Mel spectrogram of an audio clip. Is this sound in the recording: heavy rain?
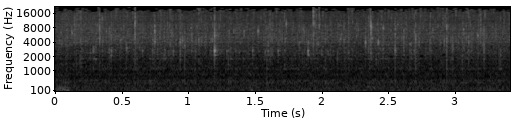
no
